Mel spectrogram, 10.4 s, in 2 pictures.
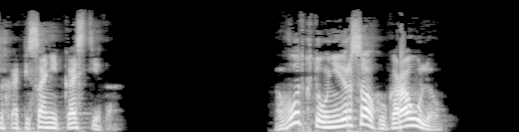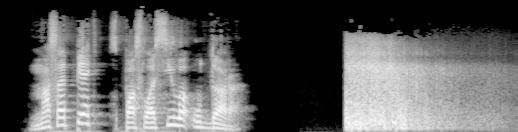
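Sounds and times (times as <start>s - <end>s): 
speech: 0.0s - 1.3s, 2.8s - 4.5s, 5.5s - 7.7s
heavy-caliber gun firing: 8.7s - 10.3s.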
